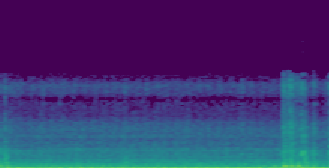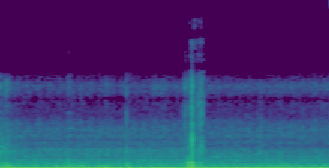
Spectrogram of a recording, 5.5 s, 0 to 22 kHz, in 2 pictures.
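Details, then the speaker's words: Polaris Ranger 900 XP side-by-side, previously hard starting with loud motor noise, on test drive in gear: steady low engine drone, no ticking or chain rattle, few passing knocks; sounds way better, normal running, fan expected at 200°F. "it sounds way better let's see what the temp's at I guess we'll see if the fan comes on and everything it should come on at 200 and bring it back down to 180 but yeah I think this thing's running great"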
